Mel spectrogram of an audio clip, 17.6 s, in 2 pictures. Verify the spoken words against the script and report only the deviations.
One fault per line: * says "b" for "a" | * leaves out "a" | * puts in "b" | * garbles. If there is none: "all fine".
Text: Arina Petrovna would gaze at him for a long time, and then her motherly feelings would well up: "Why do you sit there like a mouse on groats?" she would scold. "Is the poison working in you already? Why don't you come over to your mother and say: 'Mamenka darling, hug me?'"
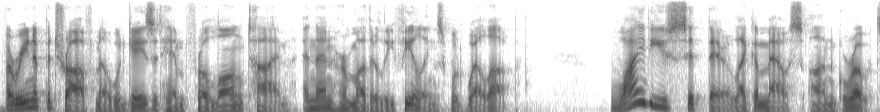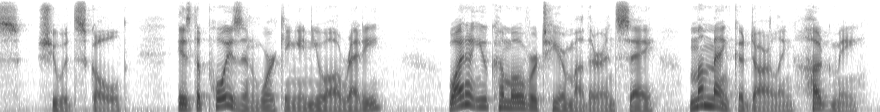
all fine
